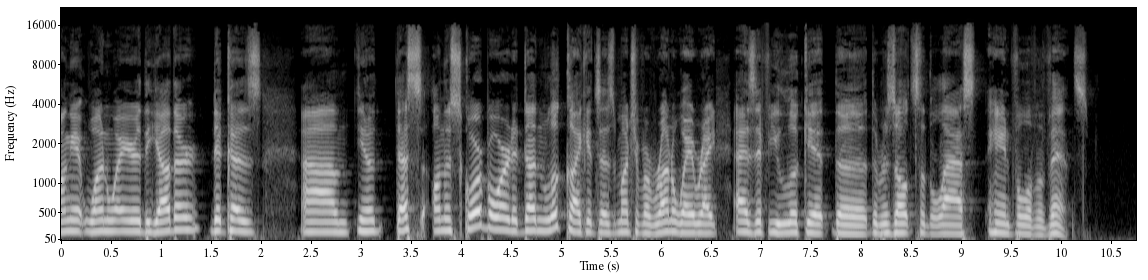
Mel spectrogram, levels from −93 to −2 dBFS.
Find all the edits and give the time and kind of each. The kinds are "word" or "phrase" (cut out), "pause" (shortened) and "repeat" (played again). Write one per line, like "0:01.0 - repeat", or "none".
0:06.6 - word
